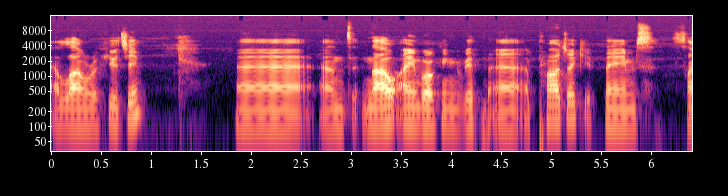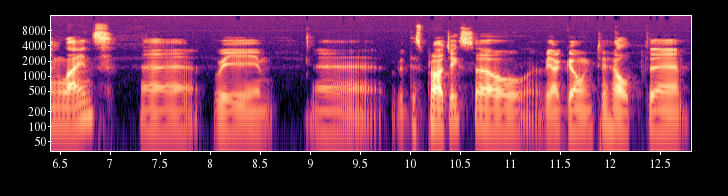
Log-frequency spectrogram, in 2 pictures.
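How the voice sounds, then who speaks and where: Guy, english, really slow and halting, smooth voice, dry close sound. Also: lowish voice, a bit bright, no echo. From Afghanistan. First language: non-native English speaker. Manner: halting, careful phrasing. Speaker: panelist, integration project worker. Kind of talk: informal self-introduction on a panel.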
